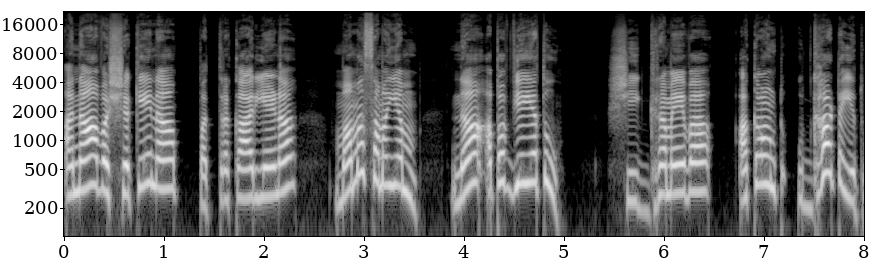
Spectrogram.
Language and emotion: Sanskrit, angry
